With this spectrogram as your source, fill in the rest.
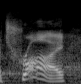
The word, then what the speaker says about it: trie: the word retrieval which for some reason is pronounced different from the word tries but a try is a tree the word tree was already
